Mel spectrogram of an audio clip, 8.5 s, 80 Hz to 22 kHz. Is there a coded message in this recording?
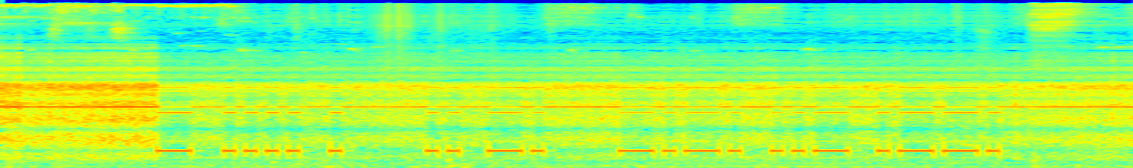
Yes: Morse code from 1.1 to 7.5 s, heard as a keyed tone, hand-sent with a paddle, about 15 wpm, 490 Hz, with radio static, a steady whistle near 1690 Hz, room echo and the noise inside a subway train. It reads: THE IN CUP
